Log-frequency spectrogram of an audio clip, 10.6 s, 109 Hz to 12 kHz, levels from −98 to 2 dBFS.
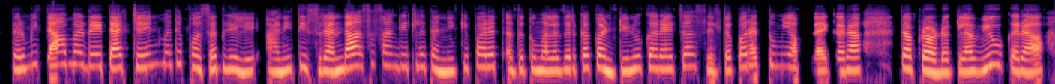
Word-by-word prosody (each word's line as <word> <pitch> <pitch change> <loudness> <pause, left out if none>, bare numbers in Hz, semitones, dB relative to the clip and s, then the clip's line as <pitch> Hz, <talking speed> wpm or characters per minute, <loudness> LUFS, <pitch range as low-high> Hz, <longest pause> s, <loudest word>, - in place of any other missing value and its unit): तर 250 - +1
मी 330 - -9
त्यामध्ये 330 -3 +2
त्या 265 0 +7
चेनमध्ये 320 +4 -5
फसत 255 -2 -2
गेले 230 -3 0 0.2
आणि 225 +2 +1
तिसऱ्यांदा 240 -1 +3
असं 305 +3 -4
सांगितलं 290 -2 -8
त्यांनी 225 -3 +2
की 270 - -7
परत, 290 0 -2
आता 235 +1 -3
तुम्हाला 235 -1 +1
जर 250 0 0
का 275 - +2
कंटिन्यू 235 -1 +2
करायचं 260 +1 -1
असेल, 240 -5 -5
तर 235 - 0
परत 290 +1 0
तुम्ही 295 -1 -9
ॲप्लाय 115 - 0
करा. 240 +1 +4 0.4
त्या 260 -2 +5
प्रॉडक्टला 220 0 +3
व्ह्यू 260 +8 0
करा. 225 -4 +4
255 Hz, 170 wpm, -20 LUFS, 230-290 Hz, 0.4 s, त्या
